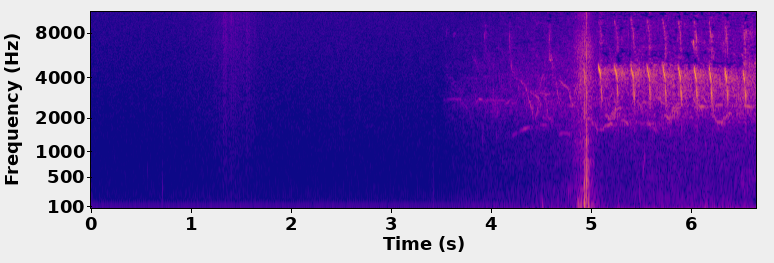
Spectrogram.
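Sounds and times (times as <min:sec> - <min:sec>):
birds twittering softly: 0:03.4 - 0:06.6.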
